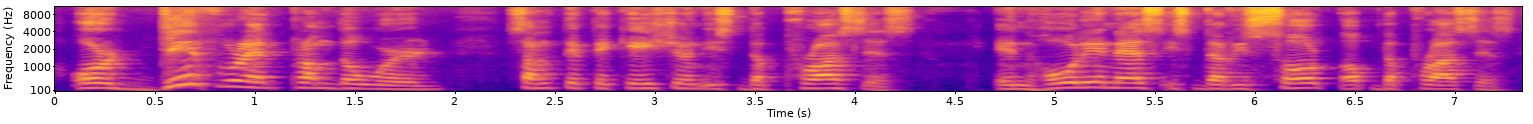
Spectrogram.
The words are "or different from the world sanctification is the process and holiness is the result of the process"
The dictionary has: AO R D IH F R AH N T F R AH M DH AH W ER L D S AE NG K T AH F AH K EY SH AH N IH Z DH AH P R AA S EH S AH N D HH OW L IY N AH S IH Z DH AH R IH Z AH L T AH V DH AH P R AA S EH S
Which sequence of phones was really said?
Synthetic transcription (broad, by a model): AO R D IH F R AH N T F R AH M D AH W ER D S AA NG K T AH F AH K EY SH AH N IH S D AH P R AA S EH S AH N D HH OW L IY N AH S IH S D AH R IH S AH L T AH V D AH P R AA S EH S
